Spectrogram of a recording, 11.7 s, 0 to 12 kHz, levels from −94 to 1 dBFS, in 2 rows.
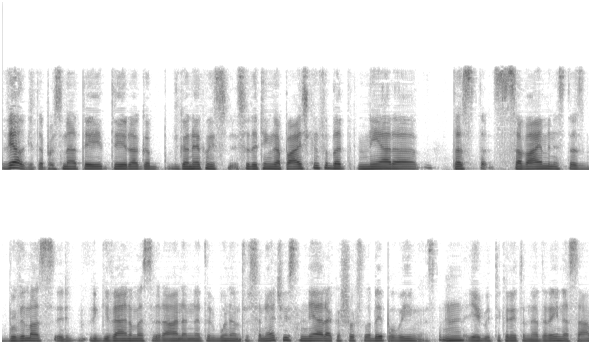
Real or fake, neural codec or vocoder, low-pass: fake; codec, 16 kHz, 1.1 kbps, Voila-Tokenizer; 7.2 kHz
